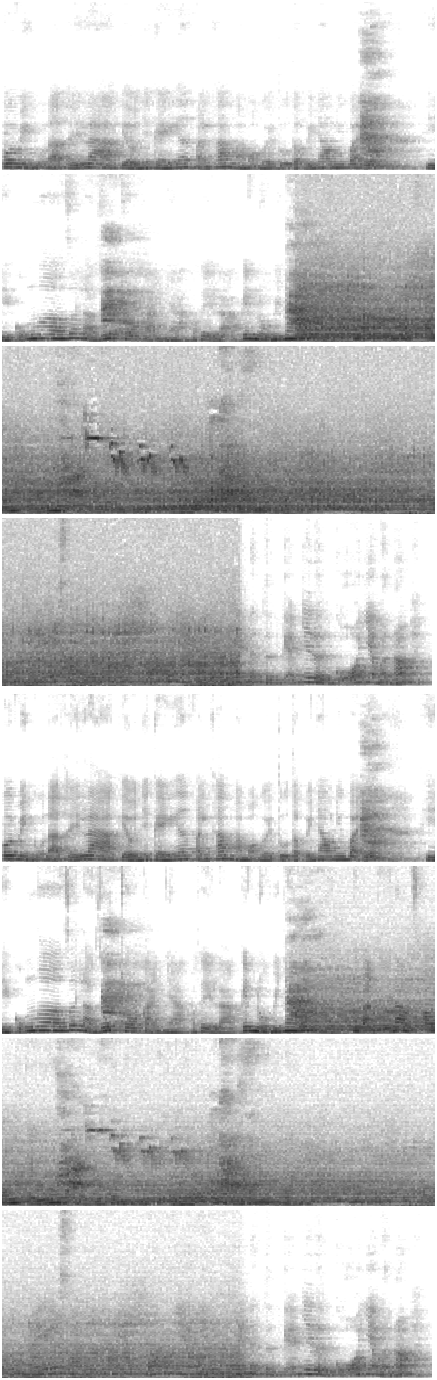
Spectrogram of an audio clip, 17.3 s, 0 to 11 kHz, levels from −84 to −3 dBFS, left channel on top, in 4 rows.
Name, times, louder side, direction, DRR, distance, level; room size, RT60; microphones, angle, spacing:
voice 1, 0.0-7.5 7.8-11.7, right 2 dB, 30° right, 4 dB, 0.4 m, -29 dB
Human voice, 3.6-3.9 5.3-5.8 7.2-7.7 9.2-10.1 10.8-11.3, equal, 20° left, 2.1 m, -30 dB
sound 1, 7.2-15.4, left 5 dB, 65° left, 0.4 m, -25 dB
voice 2, 12.1-17.1, equal, 35° left, -3 dB, 1.2 m, -32 dB
8.9 x 3.0 x 3.6 m, 0.86 s
head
